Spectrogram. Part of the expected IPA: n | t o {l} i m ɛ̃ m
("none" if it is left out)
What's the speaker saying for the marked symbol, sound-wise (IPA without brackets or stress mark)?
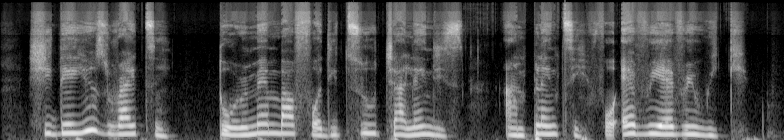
ɹ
